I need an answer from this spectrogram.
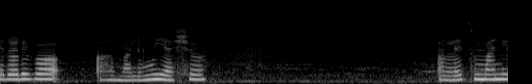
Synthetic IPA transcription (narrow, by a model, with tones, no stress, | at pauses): e˦ɾo˦ɾi˦kɔː˦˨ | ɾma˨li˨mu˦ja˨ʃo˦˨ | la˨˦su˦ma˦ni˦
